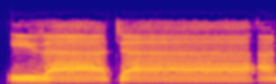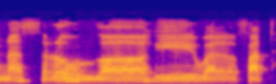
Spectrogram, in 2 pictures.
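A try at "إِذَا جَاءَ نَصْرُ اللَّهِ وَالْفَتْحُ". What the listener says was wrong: Cuman haknya kurang jelas tadi. Taknya sudah bagus.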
